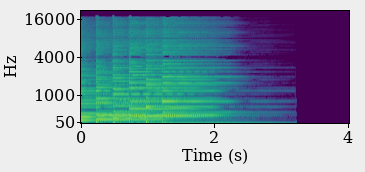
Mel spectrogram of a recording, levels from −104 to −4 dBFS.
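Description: Sample-and-hold upsampling repeated each sample with no smoothing filter, and the resulting imaging runs throughout: a mirrored spectral copy fills about 4 to 8 kHz at about 13 dB below the sound, adding a metallic fizz, consistent with 8 kHz audio raised to 48 kHz.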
